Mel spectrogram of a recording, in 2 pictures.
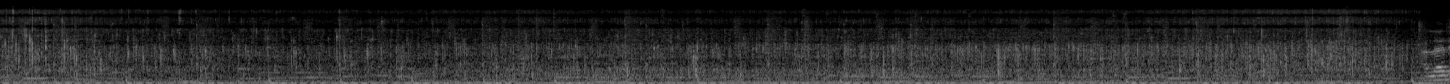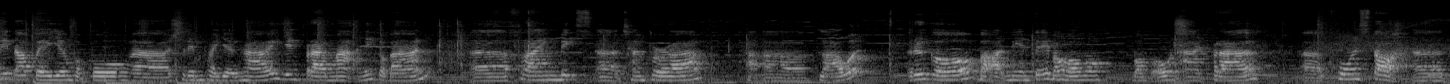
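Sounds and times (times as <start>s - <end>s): food sizzling in hot oil: 0.0s - 14.3s
soft background music: 0.0s - 29.0s.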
